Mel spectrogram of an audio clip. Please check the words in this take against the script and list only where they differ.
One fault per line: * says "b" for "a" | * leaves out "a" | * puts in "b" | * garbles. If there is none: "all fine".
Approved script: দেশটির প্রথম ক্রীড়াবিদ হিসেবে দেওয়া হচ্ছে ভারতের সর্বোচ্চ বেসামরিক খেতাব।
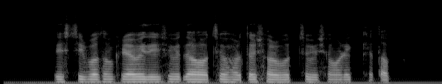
all fine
